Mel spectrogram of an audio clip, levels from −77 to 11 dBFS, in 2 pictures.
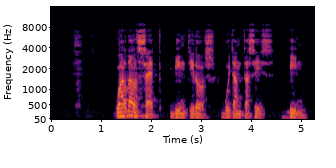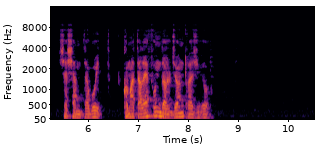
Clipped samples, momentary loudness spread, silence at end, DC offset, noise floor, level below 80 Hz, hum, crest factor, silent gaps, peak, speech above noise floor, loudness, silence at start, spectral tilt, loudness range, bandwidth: under 0.1%; 15 LU; 2.1 s; under 0.1%; -73 dBFS; -44 dBFS; none; 20 dB; none; -2 dBFS; 54 dB; -19 LUFS; 0.45 s; -4.5 dB/octave; 4 LU; 9.4 kHz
